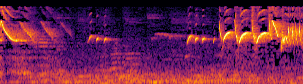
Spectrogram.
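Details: Canary singing a complex, intricate song used as a tutor recording for songbirds: opening high descending sweeps, a quieter stretch of short flat whistles, then loud rising looped notes and a rapid buzzy trill near the end.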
